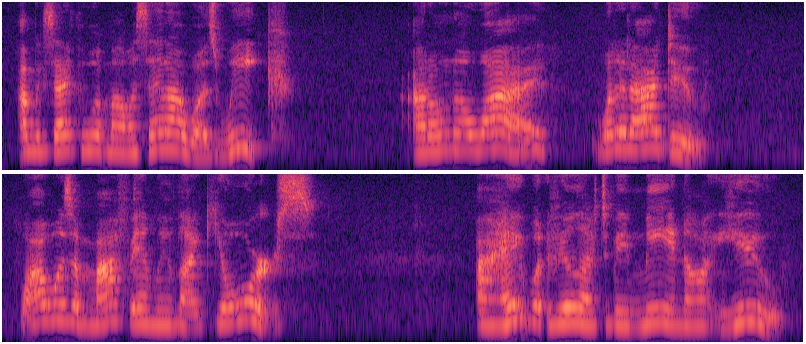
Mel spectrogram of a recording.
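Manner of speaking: loud, anguished self-reproach; desperate outburst. Acted. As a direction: burst out in despair, pleading for answers. Acted breakdown at end of monologue.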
